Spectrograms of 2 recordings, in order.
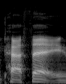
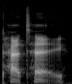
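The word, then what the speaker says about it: Pathé: which i found out today we've been calling path a but it's pronounced pate right yeah oops um we've definitely been mispronouncing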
